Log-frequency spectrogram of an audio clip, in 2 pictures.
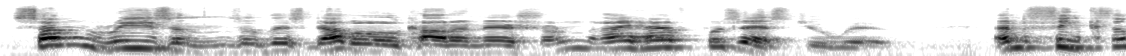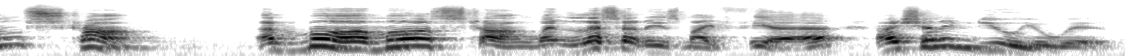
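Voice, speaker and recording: Guilty proud king, old shakespeare audio play, slow and grand, very up and down. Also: sits high, huge pitch swings, breathy edge, heavily acted, rough recording. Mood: regal, measured. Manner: stately, declamatory, drawn-out theatrical delivery. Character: proud, guilty English king, uneasy and imperious. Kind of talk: 1960s classical Shakespeare audio drama acting.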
